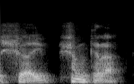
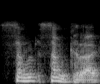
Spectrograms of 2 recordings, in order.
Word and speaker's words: Sankara: also, you pronounce this as a Shankara, like the famous Shankaracharya, the Shankara. Sankara, just literally, it's a pretty ordinary word, meaning sweeping together, piling up together.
